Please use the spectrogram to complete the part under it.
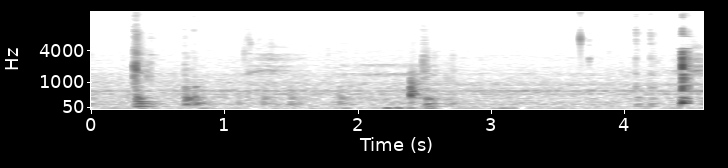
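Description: An email address typed on a computer keyboard, heard as a handful of sparse, separate key clicks spaced out over quiet room tone.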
